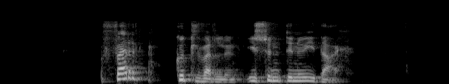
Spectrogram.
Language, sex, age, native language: Icelandic, male, 20-29, Icelandic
